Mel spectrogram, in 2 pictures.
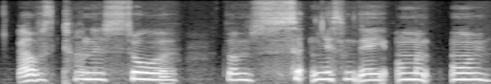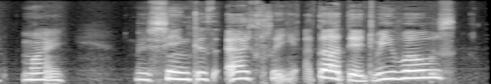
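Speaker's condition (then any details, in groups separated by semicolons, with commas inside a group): Speech impairment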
